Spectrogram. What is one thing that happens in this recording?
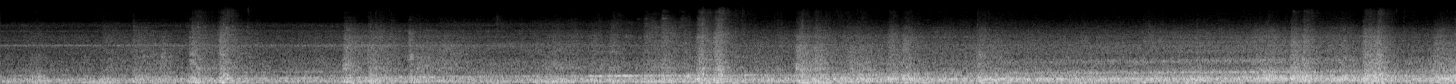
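The electric motors of a metro train whine and rise in pitch.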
